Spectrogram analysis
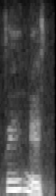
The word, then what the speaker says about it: finished: He finished work late. Can you please pronounce this word again? Finished. Okay, that's finished with T sound.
